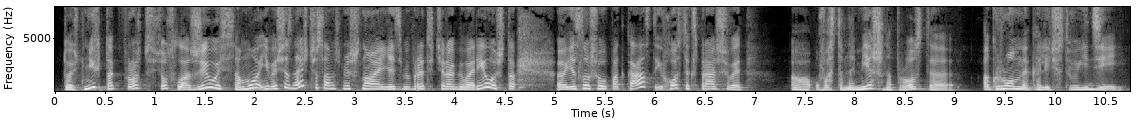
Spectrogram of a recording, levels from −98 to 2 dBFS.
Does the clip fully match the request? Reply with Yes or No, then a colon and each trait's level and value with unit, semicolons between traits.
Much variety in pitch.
Yes: wide, 5.9 semitones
